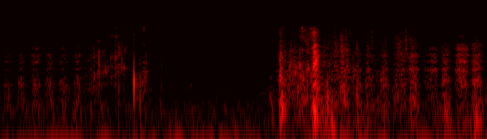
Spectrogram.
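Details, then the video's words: Labrador Retriever panting softly in quick, irregular breaths, a quiet stretch followed by a louder burst of rapid huffing near the end. "Sonido de un Labrador Retriever"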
